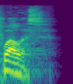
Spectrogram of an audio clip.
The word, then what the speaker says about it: Puelles: Claudio, how do you pronounce his last name? – I believe it's Puelles.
